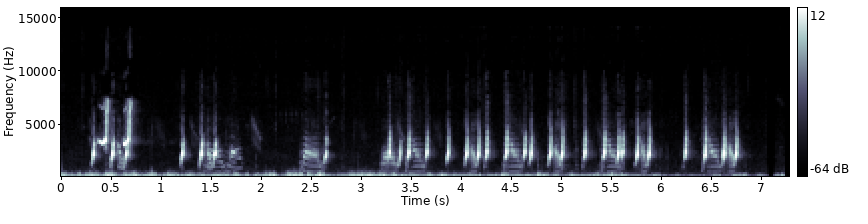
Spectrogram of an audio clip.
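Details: Morning call of a common quail: bursts of three quick, sharp notes repeating steadily, after a few high hooked chirps from another bird, with a soft low background hum.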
